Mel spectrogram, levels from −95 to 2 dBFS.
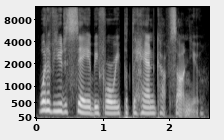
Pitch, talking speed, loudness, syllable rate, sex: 195 Hz, 275 wpm, -18 LUFS, 6.1 syllables/s, female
